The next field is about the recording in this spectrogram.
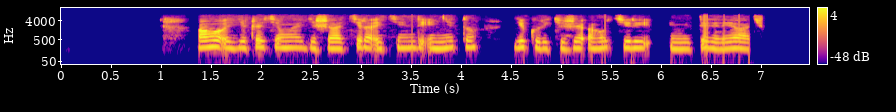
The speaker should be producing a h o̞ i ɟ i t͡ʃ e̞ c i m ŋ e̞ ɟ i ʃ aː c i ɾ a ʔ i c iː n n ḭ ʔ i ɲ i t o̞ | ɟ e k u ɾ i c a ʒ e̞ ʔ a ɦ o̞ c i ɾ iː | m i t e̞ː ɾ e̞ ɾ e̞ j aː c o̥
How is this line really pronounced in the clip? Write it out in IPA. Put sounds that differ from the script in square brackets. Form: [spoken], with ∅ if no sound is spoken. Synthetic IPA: a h o̞ i ɟ i t͡ʃ e̞ c i m ŋ e̞ ɟ i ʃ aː c i ɾ a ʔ i c iː n [d] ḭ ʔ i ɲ i t o̞ | ɟ [i] k u ɾ i c [i] ʒ e̞ ʔ a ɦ o̞ c i ɾ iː | m i t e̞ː ɾ e̞ ɾ e̞ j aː c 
